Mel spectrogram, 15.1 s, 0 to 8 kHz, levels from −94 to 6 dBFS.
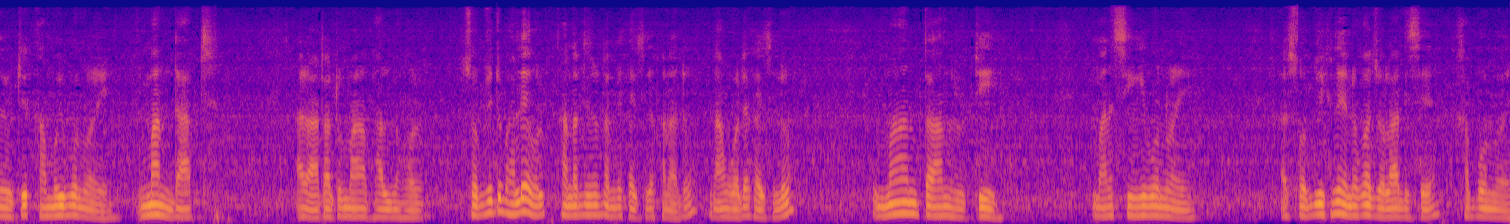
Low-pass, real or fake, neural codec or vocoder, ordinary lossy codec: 7.2 kHz; fake; codec, 24 kHz, 3.1 kbps, DualCodec; AAC, 32 kbps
